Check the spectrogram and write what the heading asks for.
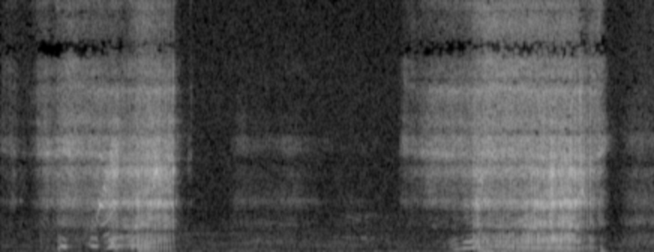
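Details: Sleeping person's very strange noises, queried as snoring or possible sleep apnea; snoring.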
